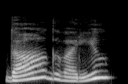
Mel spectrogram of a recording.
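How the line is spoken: Joyful agreement. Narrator (Russian): согласился Юнатан, и голос его при этом зазвучал радостно

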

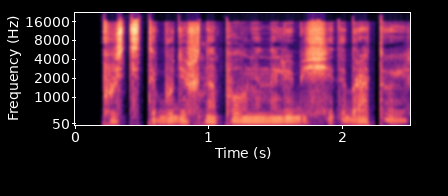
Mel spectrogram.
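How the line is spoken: Whisper. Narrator (Russian): шептал он

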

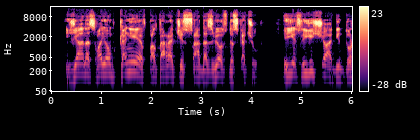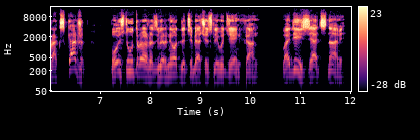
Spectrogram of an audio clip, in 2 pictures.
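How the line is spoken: Shouting. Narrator (Russian): Дмитриев кричал

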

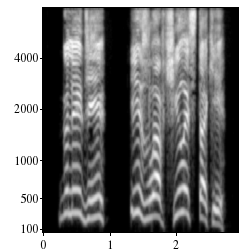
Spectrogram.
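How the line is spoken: Shouted from a crowd. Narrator (Russian): крикнул кто-то из нищих

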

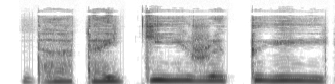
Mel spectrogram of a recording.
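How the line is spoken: Pleading whisper. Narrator (Russian): прошептал Артем умоляюще

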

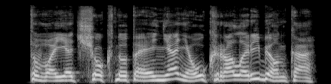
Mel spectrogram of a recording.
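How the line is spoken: Father's angry bark. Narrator (Russian): рявкнул отец

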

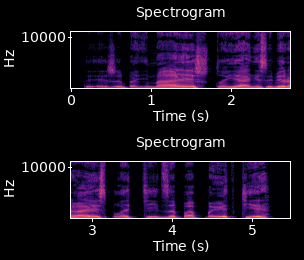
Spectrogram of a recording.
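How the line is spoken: Hissing through teeth. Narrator (Russian): Процедил, как змея

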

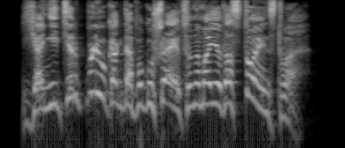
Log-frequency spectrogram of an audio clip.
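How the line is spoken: Barked. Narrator (Russian): рявкнул Крюков

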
